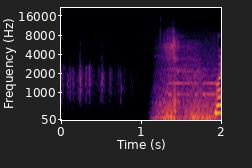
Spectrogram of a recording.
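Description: The last notes of a short logo jingle ring out and fade, followed by a moment of silence. About a second in, steady outdoor background noise begins, and a woman starts to speak at the very end.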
